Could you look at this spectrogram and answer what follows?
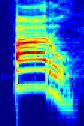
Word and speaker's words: paru: término fructificar proviene del hebreo paru p a r u con acento derivado de la raíz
